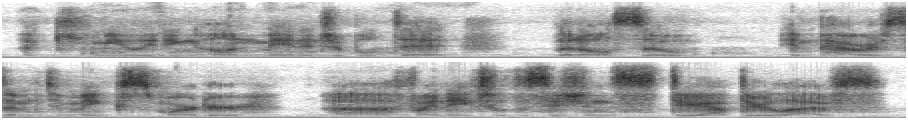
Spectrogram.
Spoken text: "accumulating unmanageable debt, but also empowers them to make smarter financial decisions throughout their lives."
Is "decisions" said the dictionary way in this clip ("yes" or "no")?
yes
